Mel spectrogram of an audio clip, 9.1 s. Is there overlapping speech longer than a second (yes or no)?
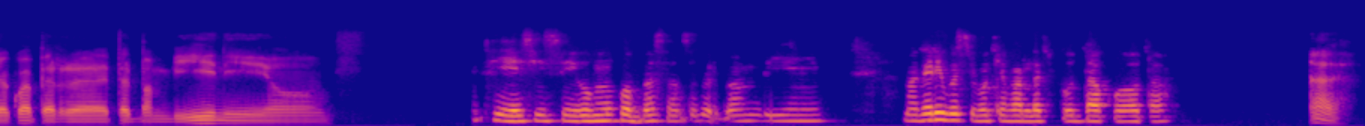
no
